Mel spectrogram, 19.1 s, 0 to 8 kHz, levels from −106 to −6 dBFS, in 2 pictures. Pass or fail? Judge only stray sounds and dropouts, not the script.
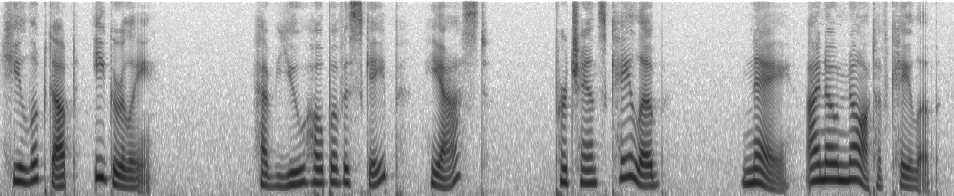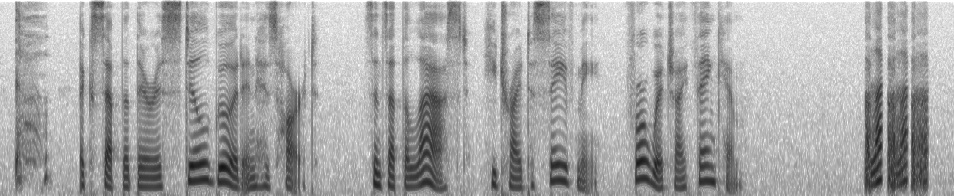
fail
